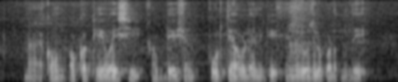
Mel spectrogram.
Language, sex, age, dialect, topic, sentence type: Telugu, male, 18-24, Utterandhra, banking, question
